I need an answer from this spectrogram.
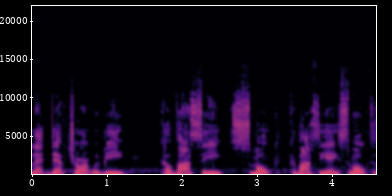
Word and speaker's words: Kavosiey Smoke: Number second on that depth chart would be Kavosiey Smoke, to say it correctly.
